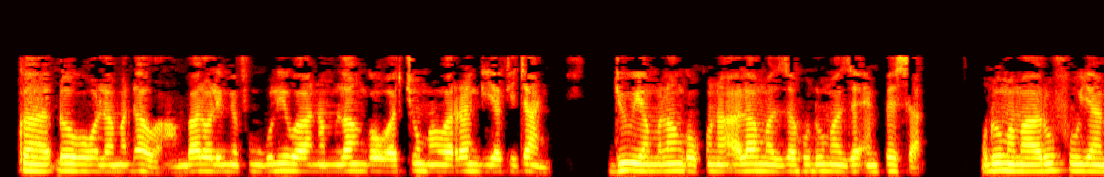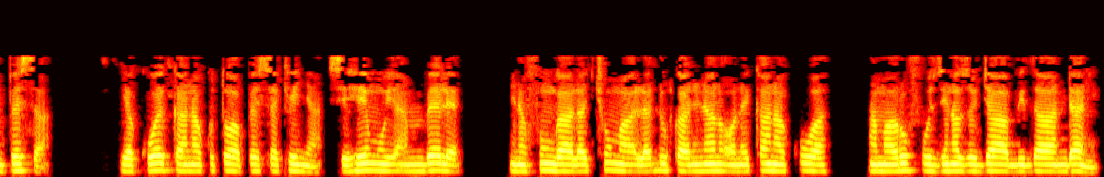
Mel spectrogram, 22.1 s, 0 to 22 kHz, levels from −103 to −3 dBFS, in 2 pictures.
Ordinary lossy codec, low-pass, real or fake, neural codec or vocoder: MP3, 24 kbps; 7.2 kHz; real; none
